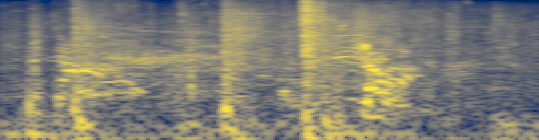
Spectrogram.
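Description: Metal weapons clash and clang in a fight.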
